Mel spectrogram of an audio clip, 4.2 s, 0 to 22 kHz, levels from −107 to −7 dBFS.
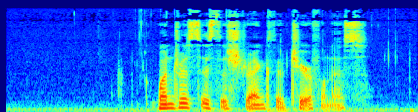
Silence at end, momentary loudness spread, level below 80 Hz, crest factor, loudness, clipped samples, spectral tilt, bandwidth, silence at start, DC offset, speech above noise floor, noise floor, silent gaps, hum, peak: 0.05 s; 9 LU; -52 dBFS; 24 dB; -27 LUFS; under 0.1%; -4.5 dB/octave; 16 kHz; 1.45 s; under 0.1%; 29 dB; -56 dBFS; none; none; -6 dBFS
